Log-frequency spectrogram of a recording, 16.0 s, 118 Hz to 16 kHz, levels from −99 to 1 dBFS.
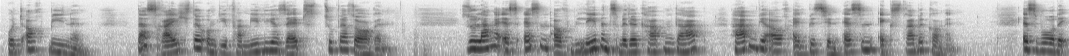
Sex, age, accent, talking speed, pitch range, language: female, 60-79, German, 100 wpm, 150-210 Hz, English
